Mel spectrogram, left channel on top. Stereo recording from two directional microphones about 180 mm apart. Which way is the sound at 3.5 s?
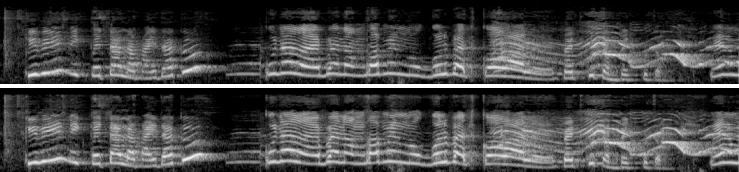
35° right (ahead or behind).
